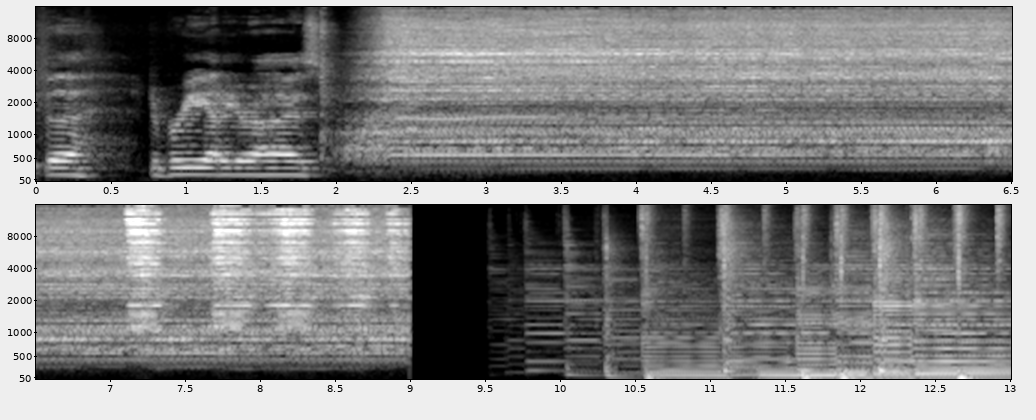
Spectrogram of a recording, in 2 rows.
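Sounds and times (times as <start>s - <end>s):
electric chain grinder whining: 2.0s - 9.0s
grinding wheel rasping on saw chain: 3.9s - 9.0s.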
